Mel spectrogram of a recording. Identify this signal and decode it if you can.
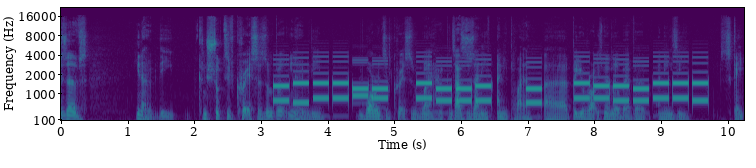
DTMF, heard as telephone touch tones, dialled by machine, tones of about 240 ms, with speech in English. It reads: 5399*7 9445 1 9854996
